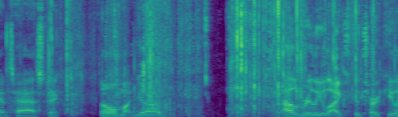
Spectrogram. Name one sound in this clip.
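A crisp bag crinkles as a hand reaches inside.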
